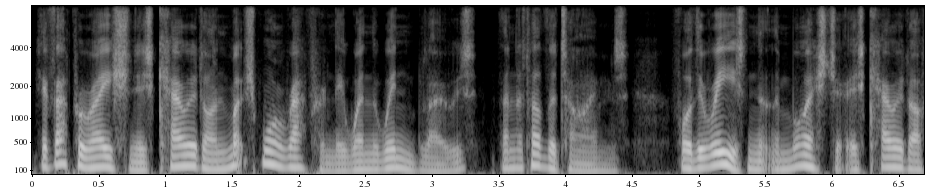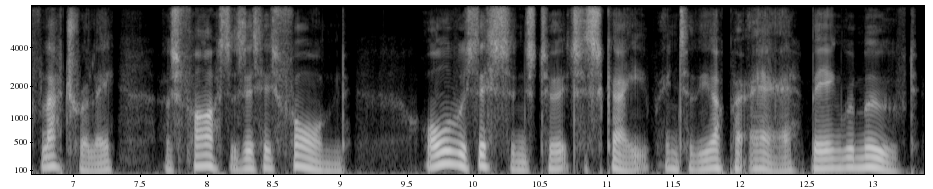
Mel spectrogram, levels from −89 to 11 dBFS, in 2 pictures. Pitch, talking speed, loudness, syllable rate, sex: 115 Hz, 190 wpm, -18 LUFS, 5.7 syllables/s, male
